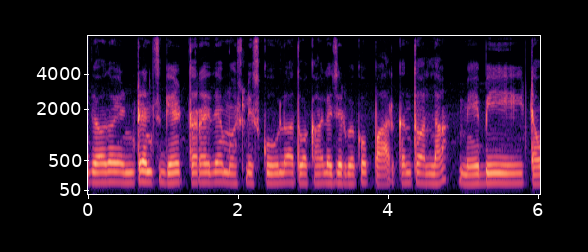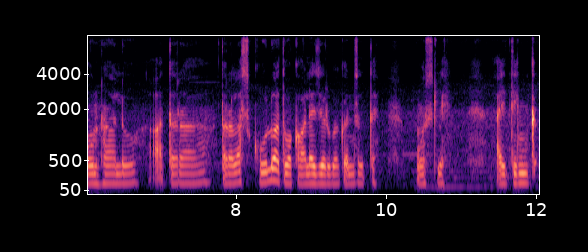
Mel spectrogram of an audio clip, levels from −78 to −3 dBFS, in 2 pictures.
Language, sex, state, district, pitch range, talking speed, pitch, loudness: Kannada, male, Karnataka, Mysore, 135-145 Hz, 140 wpm, 140 Hz, -24 LUFS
